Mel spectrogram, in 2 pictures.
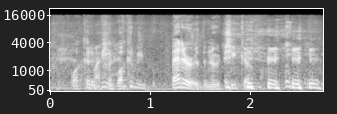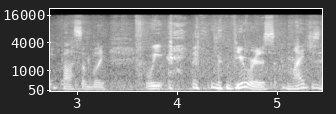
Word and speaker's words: Uchiko: I cannot call it Uchikus anymore. Our awesome adventure is coming to an end. But there's one final meal. What? One final meal? What could be better than Uchiko?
